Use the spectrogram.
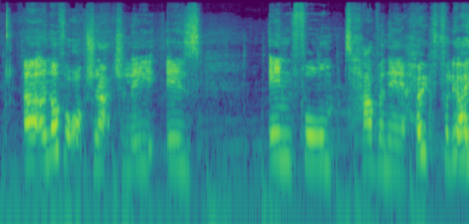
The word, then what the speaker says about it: Tavernier: his name wrong, but I think it is James Tavernier. Hopefully I'm right, correct me if I'm wrong, but yeah, I used to call him Tavernier with an R, like TRA, but yeah, no, that's not right.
